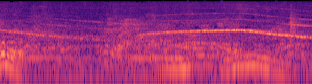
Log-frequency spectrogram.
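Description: Siren wailing slowly, with the pitch falling, rising again about halfway through, and falling once more near the end. Voices are murmuring underneath.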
